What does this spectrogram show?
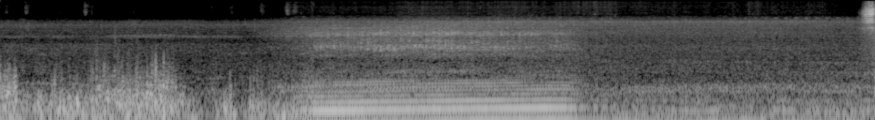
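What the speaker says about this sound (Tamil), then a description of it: "காற்றும் பார்த்திங்கன்னா நல்லா அடிக்குது." Strong cyclone wind at night in Northland, New Zealand, rushes and buffets the microphone throughout, with a louder rumbling swell in the middle as a vehicle seems to pass.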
